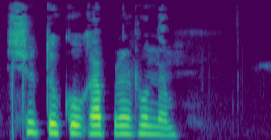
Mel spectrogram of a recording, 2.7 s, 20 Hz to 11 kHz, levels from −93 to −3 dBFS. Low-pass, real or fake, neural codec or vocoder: 9.9 kHz; fake; vocoder, 44.1 kHz, 128 mel bands every 512 samples, BigVGAN v2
